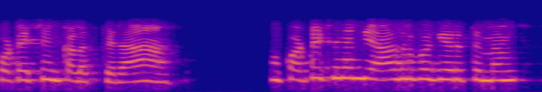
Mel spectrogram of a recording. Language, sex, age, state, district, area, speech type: Kannada, female, 30-45, Karnataka, Hassan, urban, conversation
